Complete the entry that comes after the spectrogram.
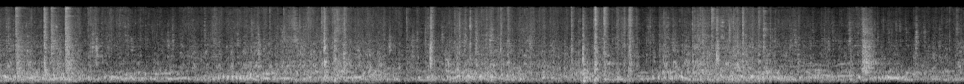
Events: [0.00, 9.64] flapping wings
[0.00, 9.64] pigeon

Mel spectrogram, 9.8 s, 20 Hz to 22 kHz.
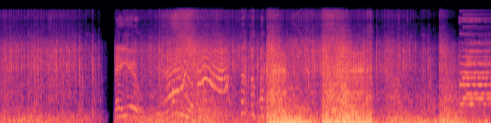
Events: [0.00, 2.04] fire
[0.00, 2.08] video game sound
[2.25, 9.82] video game sound
[2.26, 2.92] man speaking
[2.27, 8.74] fire
[3.12, 4.51] sound effect
[3.17, 3.82] shout
[3.42, 3.84] man speaking
[3.95, 4.55] shout
[4.77, 5.29] laughter
[5.29, 6.30] sound effect
[6.42, 7.44] sound effect
[7.67, 8.54] sound effect
[8.75, 9.82] sound effect

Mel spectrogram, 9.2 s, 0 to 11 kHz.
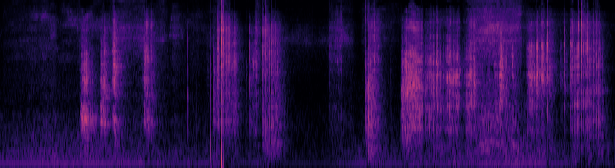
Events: [0.00, 9.23] mechanisms
[0.13, 1.16] dog
[1.17, 1.79] surface contact
[1.79, 2.76] dog
[2.11, 2.31] surface contact
[2.77, 2.98] generic impact sounds
[3.12, 3.56] generic impact sounds
[3.69, 4.31] generic impact sounds
[4.25, 4.88] dog
[4.91, 5.29] surface contact
[5.46, 5.72] generic impact sounds
[5.98, 6.84] surface contact
[6.46, 7.74] dog
[6.98, 7.70] surface contact
[7.88, 8.24] surface contact
[8.39, 9.05] generic impact sounds

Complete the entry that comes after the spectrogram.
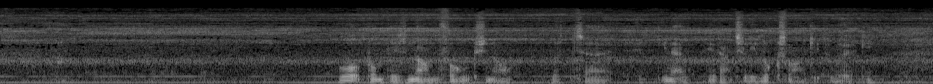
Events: [0.00, 9.33] mechanisms
[3.38, 5.13] man speaking
[5.50, 6.12] man speaking
[6.63, 6.85] man speaking
[7.07, 8.80] man speaking

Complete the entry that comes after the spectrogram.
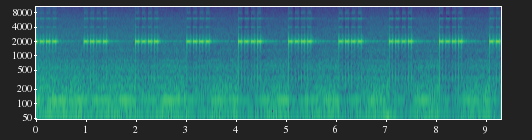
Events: [0.00, 0.40] alarm clock
[0.00, 9.30] mechanisms
[0.89, 1.45] alarm clock
[1.94, 2.48] alarm clock
[2.96, 3.51] alarm clock
[3.97, 4.50] alarm clock
[4.99, 5.54] alarm clock
[6.00, 6.53] alarm clock
[7.00, 7.55] alarm clock
[8.01, 8.54] alarm clock
[9.01, 9.30] alarm clock

